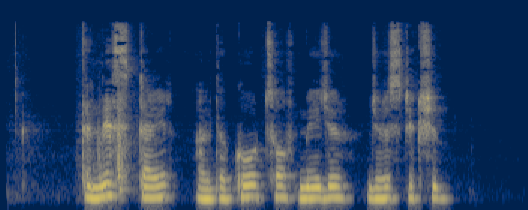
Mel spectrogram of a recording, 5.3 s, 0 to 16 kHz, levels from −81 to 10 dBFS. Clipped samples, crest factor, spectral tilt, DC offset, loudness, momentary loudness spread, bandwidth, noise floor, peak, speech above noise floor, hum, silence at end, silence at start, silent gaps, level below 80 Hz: under 0.1%; 14 dB; -6 dB/octave; under 0.1%; -16 LUFS; 8 LU; 11.5 kHz; -73 dBFS; -2 dBFS; 58 dB; none; 0.8 s; 0.85 s; none; -58 dBFS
